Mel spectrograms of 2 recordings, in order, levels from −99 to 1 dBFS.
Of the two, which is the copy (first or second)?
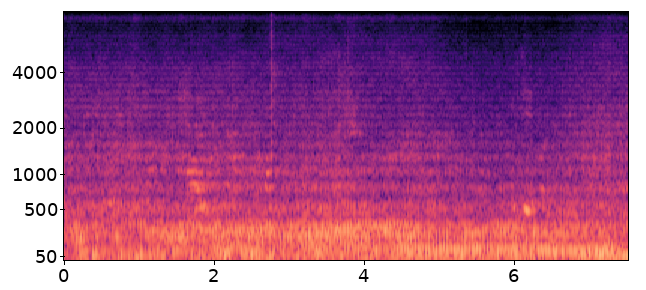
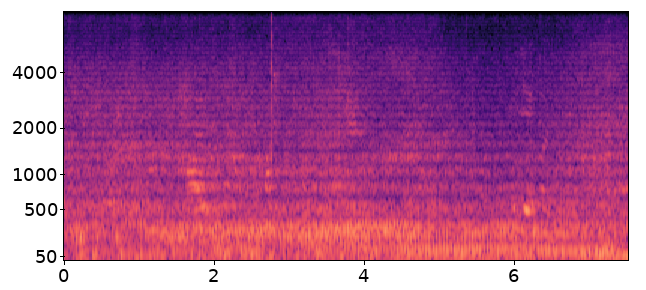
first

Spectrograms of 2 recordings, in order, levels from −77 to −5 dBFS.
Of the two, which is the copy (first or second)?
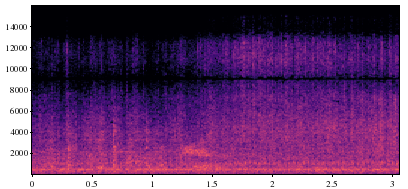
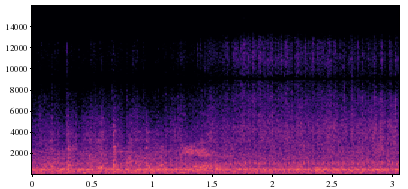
second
